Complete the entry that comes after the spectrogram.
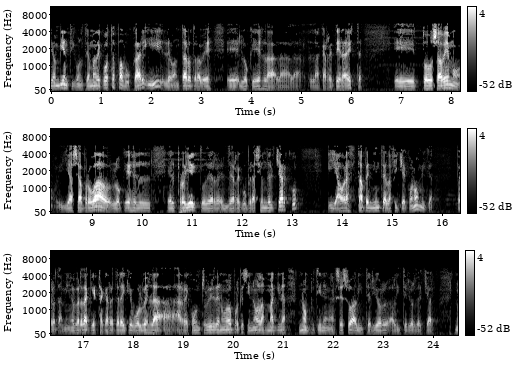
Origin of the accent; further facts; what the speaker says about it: El Golfo, Canary Islands, Spain; porque yo me crié en el Golfo y nos íbamos a bañar allí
